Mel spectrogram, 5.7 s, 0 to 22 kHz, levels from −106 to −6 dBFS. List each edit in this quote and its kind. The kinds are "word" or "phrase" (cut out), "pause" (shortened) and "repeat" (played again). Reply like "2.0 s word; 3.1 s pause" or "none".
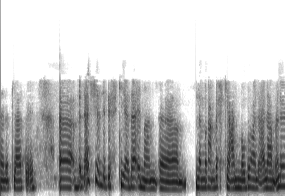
4.1 s word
